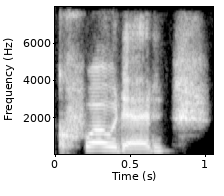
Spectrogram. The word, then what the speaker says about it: Qwoted: So HARO is one place I started, and then there's another one now that has started up called Quoted, but they misspell it on purpose. It's QWOTED.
